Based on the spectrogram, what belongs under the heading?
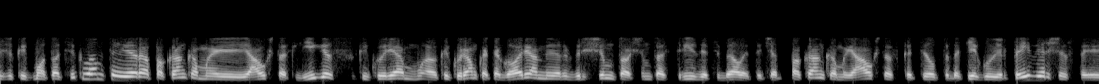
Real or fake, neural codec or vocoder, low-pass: real; none; 3.6 kHz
